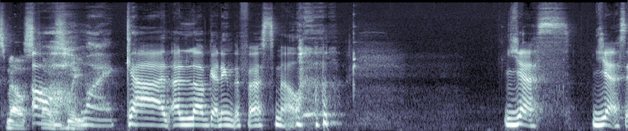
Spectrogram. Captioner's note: laughter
